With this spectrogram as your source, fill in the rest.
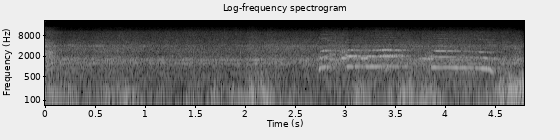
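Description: Rooster crowing outdoors on a windy day, a drawn-out cock-a-doodle-doo rising over steady wind noise and a distant aircraft drone in the second half.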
